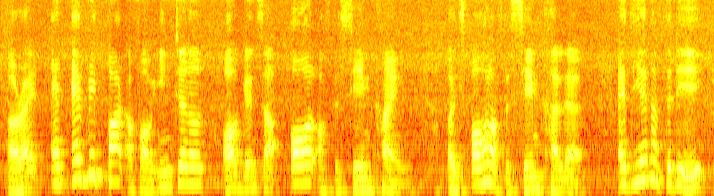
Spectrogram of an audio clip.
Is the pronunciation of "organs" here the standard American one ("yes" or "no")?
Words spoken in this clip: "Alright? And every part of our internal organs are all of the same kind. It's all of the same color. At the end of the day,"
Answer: no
